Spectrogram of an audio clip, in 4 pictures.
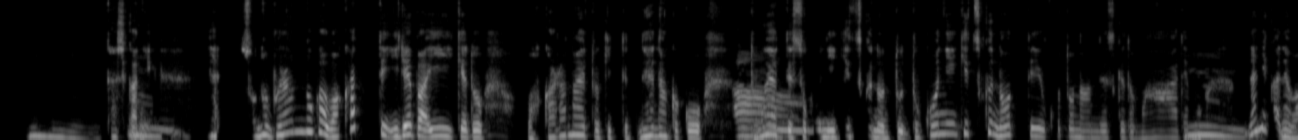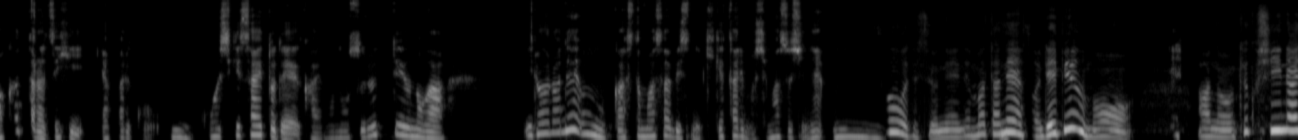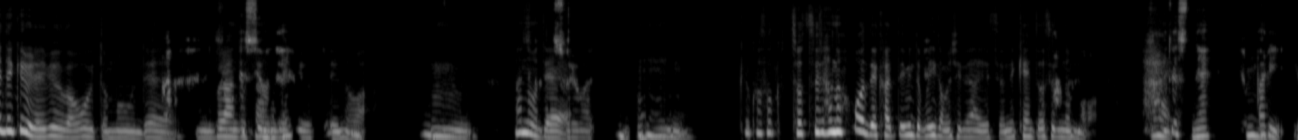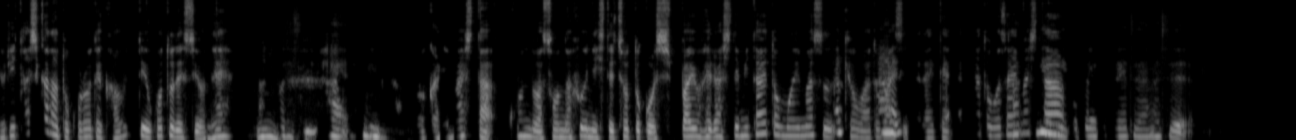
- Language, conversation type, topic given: Japanese, advice, オンラインでの買い物で失敗が多いのですが、どうすれば改善できますか？
- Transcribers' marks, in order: tapping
